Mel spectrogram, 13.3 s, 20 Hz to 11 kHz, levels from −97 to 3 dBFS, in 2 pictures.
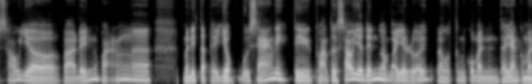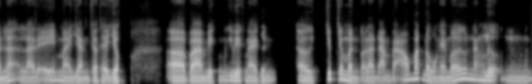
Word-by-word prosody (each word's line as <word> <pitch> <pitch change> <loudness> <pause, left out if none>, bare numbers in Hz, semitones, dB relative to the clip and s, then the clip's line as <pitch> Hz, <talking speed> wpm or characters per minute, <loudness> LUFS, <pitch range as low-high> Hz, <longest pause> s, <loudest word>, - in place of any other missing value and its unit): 6:00 105 -8 0
và 95 -1 -1
đến 120 +11 -1
khoảng, 155 +1 -4
ơ, 135 -2 0 0.4
mình 110 -1 +1
đi 120 - +5
tập - - +1
thể - - -2
dục 110 -2 +3
buổi 115 - -3
sáng 130 +7 +1
đi 160 -5 +2
thì 115 -3 +2
khoảng 110 +4 -3
từ 130 - +3
6:00-7:30 135 -3 +3
là 115 -2 -4
một 100 - -4
t - - -17
của - - -1
mình, 100 -2 -2
thời 105 +1 0
gian 115 0 +3
của 105 - -5
mình 95 0 +2
á, - - -1
là 100 -1 -2
để 100 - -1
mà 115 -5 -2
dành 95 -1 -1
cho 110 - 0
thể 100 -2 0
dục. 105 0 +3 0.5
À, 105 -2 +4
và 105 -1 +4
việc 105 0 -1
cái 125 - -2
việc 120 -2 +2
này 110 -1 0
thì 110 - -1 0.4
ừ, 110 -4 0 0.2
giúp 170 - +3
cho 155 - +3
mình, 110 -7 +1
gọi - - -4
là, 100 - 0
đảm 100 +1 -3
bảo 145 - -1
bắt 170 0 +1
đầu 120 -4 +1
một 100 - -3
ngày 100 0 -2
mới 145 +12 +1
năng 145 -4 -1
lượng, 125 -1 +1
ừm, 105 -1 -7
110 Hz, 255 wpm, -25 LUFS, 105-130 Hz, 0.5 s, đi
